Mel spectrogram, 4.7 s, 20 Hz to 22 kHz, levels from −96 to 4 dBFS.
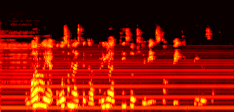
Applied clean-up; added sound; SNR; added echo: classical method spectral subtraction.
